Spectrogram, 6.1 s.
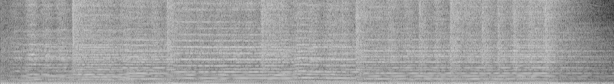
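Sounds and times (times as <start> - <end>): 
music loop: 0.0 - 6.0.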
